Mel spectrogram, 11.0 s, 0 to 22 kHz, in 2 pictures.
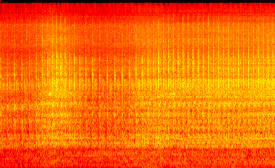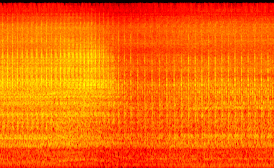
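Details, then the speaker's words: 1996 Voyager petrol engine idling at first start in three years, after fresh gas, oil, oil filter and air filter, with a steady sharp knock about three a second over a clattery sound; cause unknown. "Doesn't sound good at all. Got a bit of a knock to it."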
